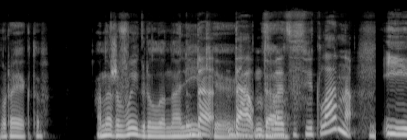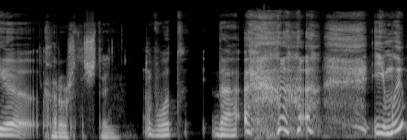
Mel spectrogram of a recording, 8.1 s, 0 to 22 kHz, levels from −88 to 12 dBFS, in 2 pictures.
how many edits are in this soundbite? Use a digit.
2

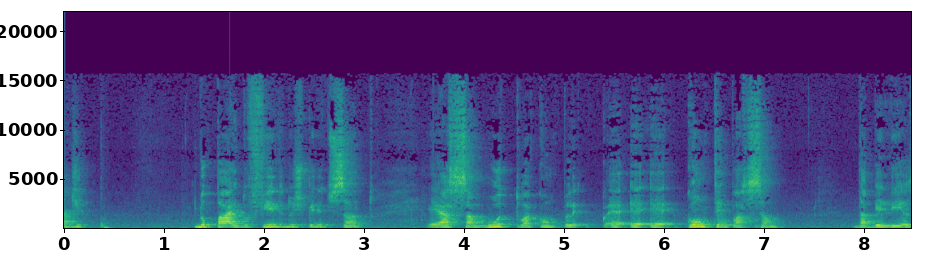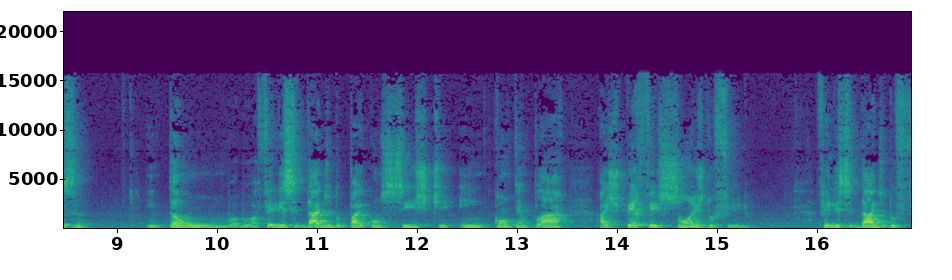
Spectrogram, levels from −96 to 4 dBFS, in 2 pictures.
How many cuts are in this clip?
0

